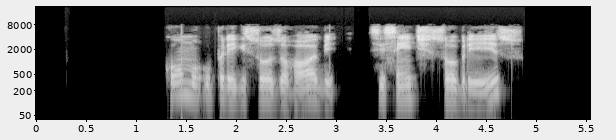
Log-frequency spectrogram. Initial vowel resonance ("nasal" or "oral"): nasal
